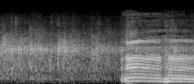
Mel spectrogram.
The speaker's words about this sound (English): That is a small hand clap.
